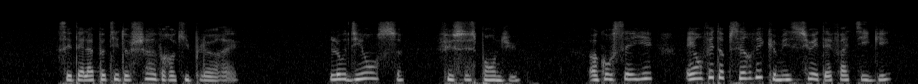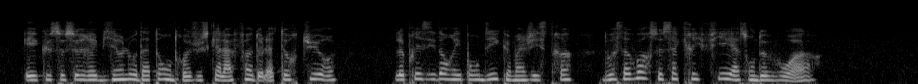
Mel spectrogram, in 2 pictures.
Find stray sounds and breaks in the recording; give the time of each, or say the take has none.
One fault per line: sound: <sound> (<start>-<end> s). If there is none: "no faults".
no faults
